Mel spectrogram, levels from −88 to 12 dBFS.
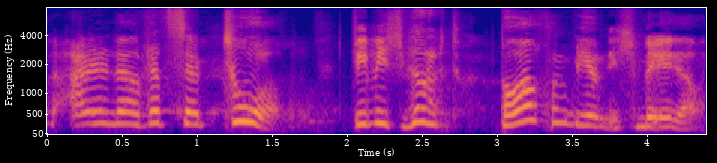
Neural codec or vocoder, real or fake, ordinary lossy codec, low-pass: codec, 16 kHz, 1 kbps, FreqCodec, larger model; fake; none; none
